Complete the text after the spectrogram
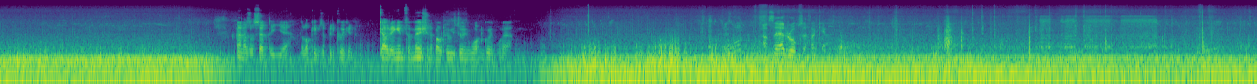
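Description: A boat engine idles with a low, steady rumble.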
